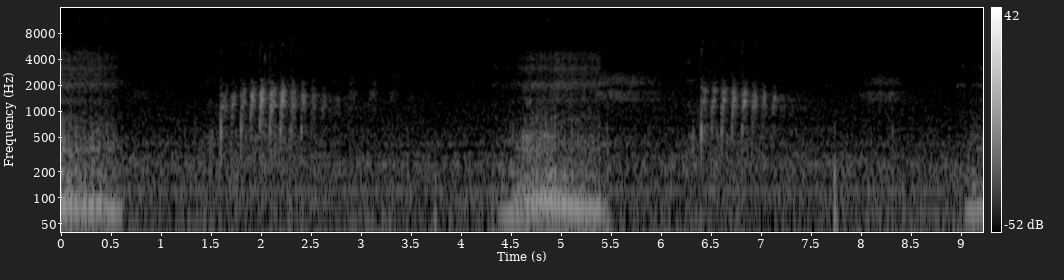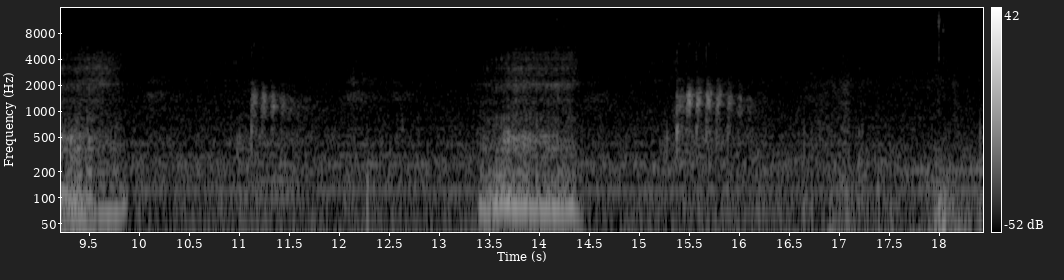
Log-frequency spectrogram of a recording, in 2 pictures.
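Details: Sleep snoring: deep, rumbling snores on each in-breath with softer whistling out-breaths, about 13 breaths a minute.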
